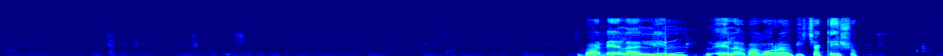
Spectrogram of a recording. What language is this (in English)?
Taita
